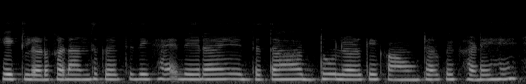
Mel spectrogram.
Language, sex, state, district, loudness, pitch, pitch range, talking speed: Hindi, female, Bihar, Begusarai, -32 LUFS, 235 Hz, 225-235 Hz, 170 wpm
